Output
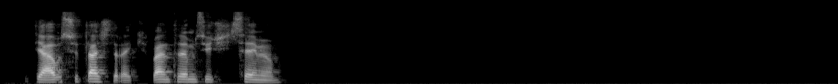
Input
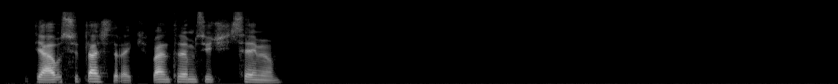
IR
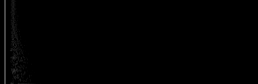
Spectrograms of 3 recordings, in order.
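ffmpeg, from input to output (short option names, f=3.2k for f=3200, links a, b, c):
-filter_complex "[0:a]asplit=2[a][b];[1:a]atrim=start_sample=2205,atrim=end_sample=3969[c];[b][c]afir=irnorm=-1:irlink=0,volume=-1.5dB[d];[a][d]amix=inputs=2:normalize=0,volume=-1.5dB"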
